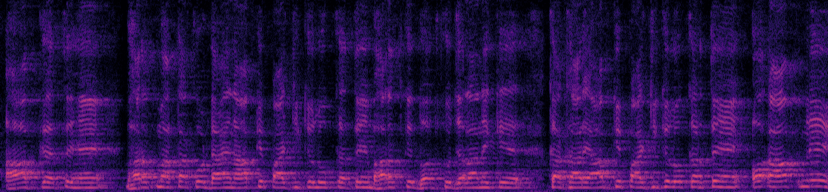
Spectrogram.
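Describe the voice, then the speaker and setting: Man on a debate panel, voice way up high, accusing and repeating himself, echoey room. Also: flat delivery, normal speed, few pauses. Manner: accusatory, repetitive oratory. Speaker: political spokesman, debate panelist. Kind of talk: heated television debate. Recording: roomy sound with faint noise.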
